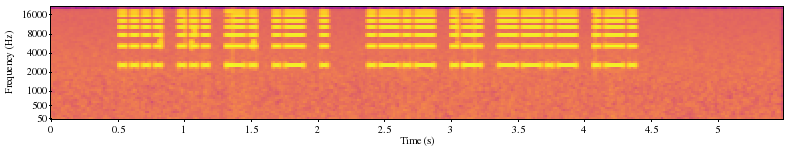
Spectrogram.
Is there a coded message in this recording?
Yes: Morse code (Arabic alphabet) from 0.5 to 4.5 s, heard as a high beeper, machine-sent, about 27 wpm, 2600 Hz. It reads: حسناء عاقر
